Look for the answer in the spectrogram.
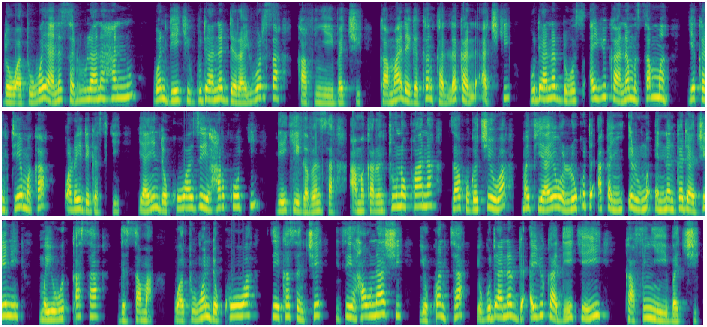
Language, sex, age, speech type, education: Hausa, female, 30-45, spontaneous, tertiary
